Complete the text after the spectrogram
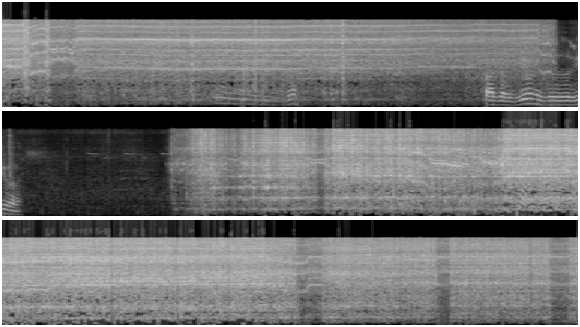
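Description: A power drill whirs steadily as it spins a long rod into wood.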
